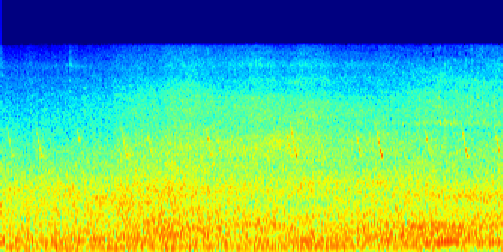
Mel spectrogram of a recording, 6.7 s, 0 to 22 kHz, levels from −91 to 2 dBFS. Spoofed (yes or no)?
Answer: no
